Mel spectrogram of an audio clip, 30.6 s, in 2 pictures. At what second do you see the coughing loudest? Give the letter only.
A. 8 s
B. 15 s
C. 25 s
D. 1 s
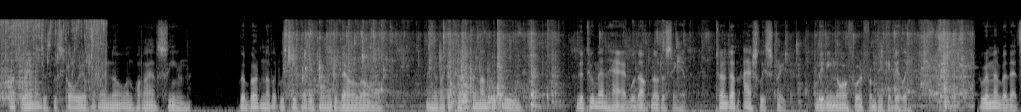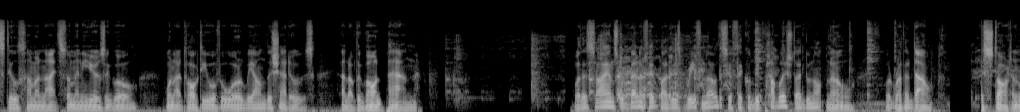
C.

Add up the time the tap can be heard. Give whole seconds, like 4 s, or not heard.
12 s.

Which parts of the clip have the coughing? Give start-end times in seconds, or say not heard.
7.1-8.4, 13.8-14.7, 24.6-27.0.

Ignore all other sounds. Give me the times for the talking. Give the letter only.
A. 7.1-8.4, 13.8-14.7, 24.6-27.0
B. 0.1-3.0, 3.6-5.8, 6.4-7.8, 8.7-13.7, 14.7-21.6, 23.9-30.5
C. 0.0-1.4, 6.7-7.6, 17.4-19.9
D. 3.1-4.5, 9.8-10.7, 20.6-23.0
B.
